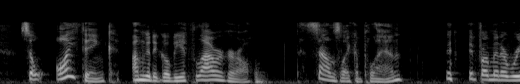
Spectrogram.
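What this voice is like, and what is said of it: Usual voice. Nothing is said of it.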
